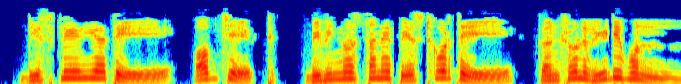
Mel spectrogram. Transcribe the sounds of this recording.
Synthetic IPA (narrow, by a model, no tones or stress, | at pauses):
ɖispleɾijat̪e | ɔbd͡ʒek̚ʈ | bibʱinːost̪ʰanepesʈkɔɾt̪e | kəɳʈɾolʋiɖipun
